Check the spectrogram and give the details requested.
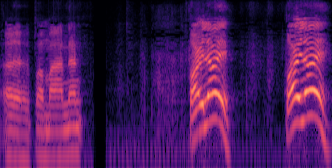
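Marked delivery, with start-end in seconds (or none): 1.9-3.2 high, loud calls to act; shouted cue. Real, not acted. Director calls out to actors to throw the punch, loud and high. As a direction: yell the cue across the set.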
